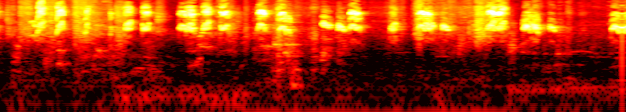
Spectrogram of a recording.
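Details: Young red-whiskered bulbul song used to lure birds into traps: dense run of sharp, chirpy double notes repeated rapidly in lively phrases, with a soft rustle near the middle.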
